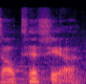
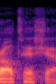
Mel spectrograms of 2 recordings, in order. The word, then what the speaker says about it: Altissia: But we're about to see the beauty that is Altissia or Alishia. I I noticed the pronunciation of the of the city's name goes back and forth in this game.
